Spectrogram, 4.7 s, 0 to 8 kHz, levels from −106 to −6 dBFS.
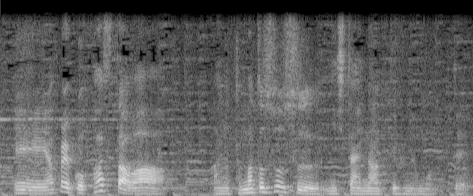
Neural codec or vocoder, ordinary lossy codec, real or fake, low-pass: none; none; real; 7.2 kHz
